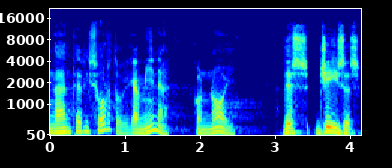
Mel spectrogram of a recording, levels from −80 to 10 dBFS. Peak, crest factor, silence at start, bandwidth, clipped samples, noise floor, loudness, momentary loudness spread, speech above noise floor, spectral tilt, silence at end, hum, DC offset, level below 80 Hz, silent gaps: -8 dBFS; 18 dB; 0 s; 14.5 kHz; under 0.1%; -64 dBFS; -25 LUFS; 13 LU; 40 dB; -4.5 dB/octave; 0.05 s; none; under 0.1%; -60 dBFS; none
